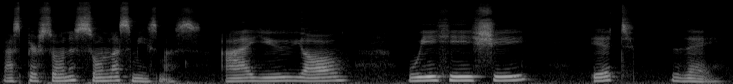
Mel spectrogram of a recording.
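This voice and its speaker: A woman gives a recorded grammar lesson. She speaks slowly and carefully in a fairly low voice and repeats each example phrase. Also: steady tone, a little mellow. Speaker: English teacher.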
